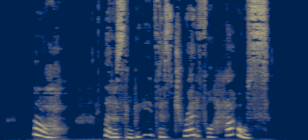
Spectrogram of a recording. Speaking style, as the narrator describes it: moaned Eunice

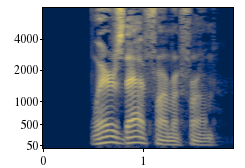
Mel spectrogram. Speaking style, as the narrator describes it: I asked Phil

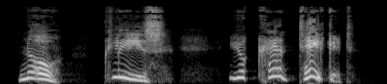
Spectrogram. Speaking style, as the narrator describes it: cried the aristocratic old dead soul

